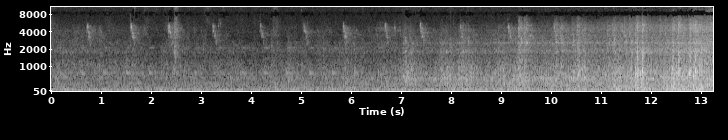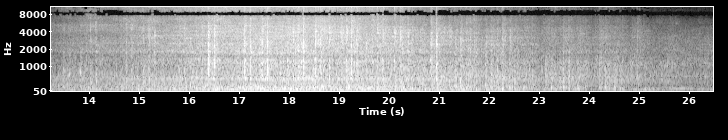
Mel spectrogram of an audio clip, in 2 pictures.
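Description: Yellow Anpanman-liveried JR Shikoku 2700 series diesel express train approaching and passing: a rumble of engines and wheels that swells, is loudest about two-thirds of the way through with wheels clacking over rail joints, then fades. Faint regular ticks, about two a second, sound over the first ten seconds or so.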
